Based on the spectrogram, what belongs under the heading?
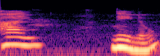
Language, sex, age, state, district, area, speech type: Telugu, female, 45-60, Andhra Pradesh, N T Rama Rao, rural, spontaneous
